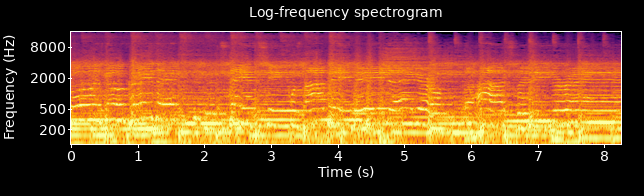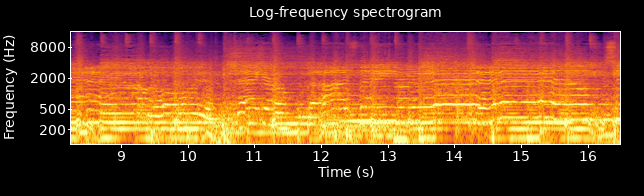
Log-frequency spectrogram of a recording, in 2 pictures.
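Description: Live country-rock band playing, with acoustic and electric guitars, bass, drums and keyboard.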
